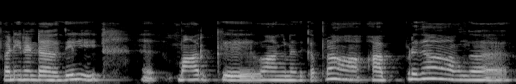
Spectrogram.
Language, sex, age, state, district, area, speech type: Tamil, female, 45-60, Tamil Nadu, Coimbatore, urban, spontaneous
